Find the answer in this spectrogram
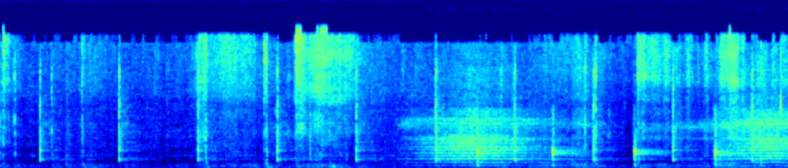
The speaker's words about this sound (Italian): Anche il flauto con i soffi disegna un tempo, anche i colpi di lingua del clarinetto e anche questo.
